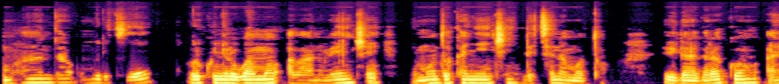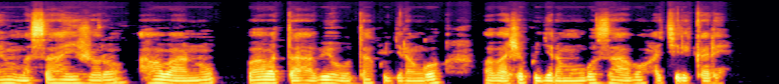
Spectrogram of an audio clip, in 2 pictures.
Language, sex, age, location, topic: Kinyarwanda, male, 18-24, Huye, government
